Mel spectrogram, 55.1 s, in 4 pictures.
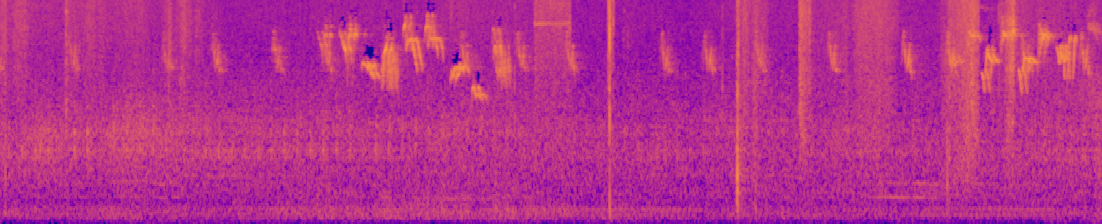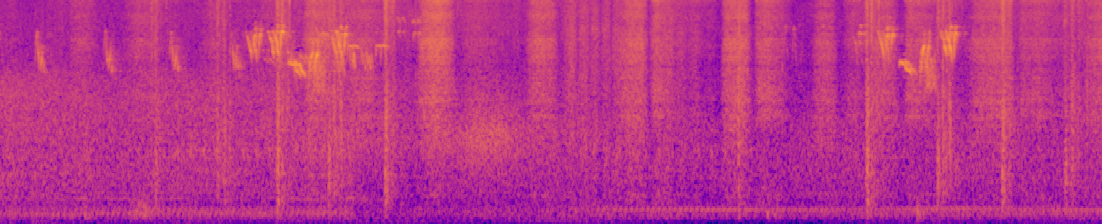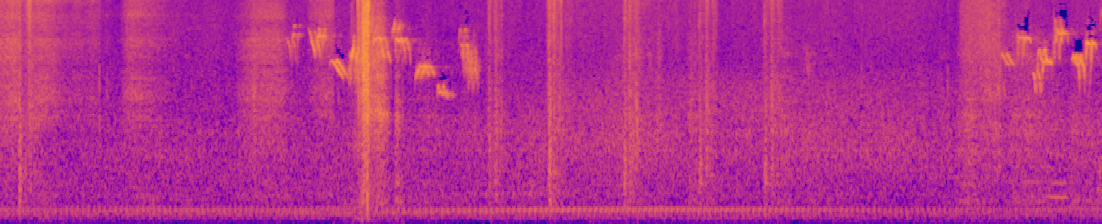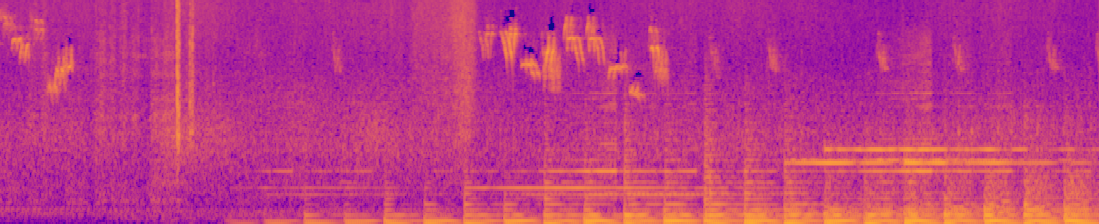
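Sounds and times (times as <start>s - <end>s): low outdoor hum: 0.0s - 55.0s
birds chirping: 0.7s - 19.6s, 20.3s - 55.0s
faint low background: 43.1s - 55.0s.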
